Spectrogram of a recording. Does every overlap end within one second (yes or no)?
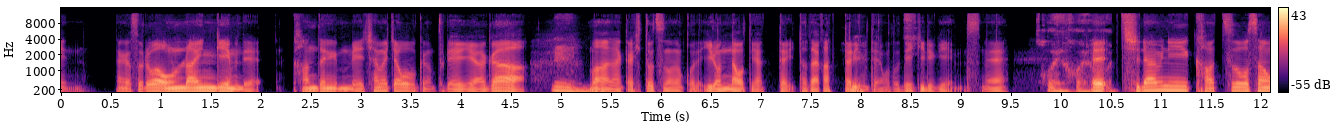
yes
